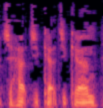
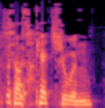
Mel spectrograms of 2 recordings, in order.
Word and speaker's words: Saskatchewan: I'm a network administrator / computer technician for a rural school district in Saskatchewan, Hatcha Catchacan, Canada. – That's not how you pronounce it, is it? – Saskatchewan, Canada.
